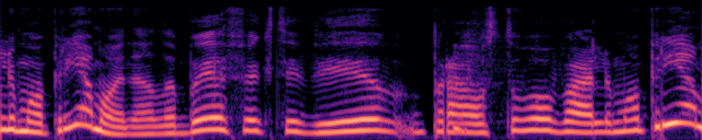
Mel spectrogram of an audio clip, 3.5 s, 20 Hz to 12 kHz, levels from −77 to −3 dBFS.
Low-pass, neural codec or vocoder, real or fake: 9.9 kHz; none; real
